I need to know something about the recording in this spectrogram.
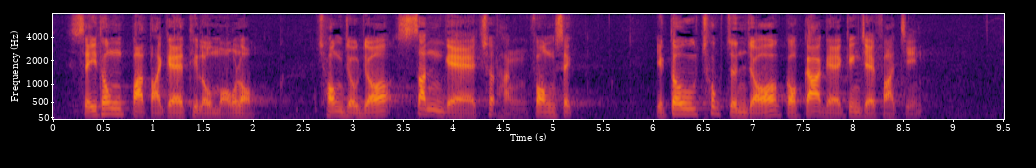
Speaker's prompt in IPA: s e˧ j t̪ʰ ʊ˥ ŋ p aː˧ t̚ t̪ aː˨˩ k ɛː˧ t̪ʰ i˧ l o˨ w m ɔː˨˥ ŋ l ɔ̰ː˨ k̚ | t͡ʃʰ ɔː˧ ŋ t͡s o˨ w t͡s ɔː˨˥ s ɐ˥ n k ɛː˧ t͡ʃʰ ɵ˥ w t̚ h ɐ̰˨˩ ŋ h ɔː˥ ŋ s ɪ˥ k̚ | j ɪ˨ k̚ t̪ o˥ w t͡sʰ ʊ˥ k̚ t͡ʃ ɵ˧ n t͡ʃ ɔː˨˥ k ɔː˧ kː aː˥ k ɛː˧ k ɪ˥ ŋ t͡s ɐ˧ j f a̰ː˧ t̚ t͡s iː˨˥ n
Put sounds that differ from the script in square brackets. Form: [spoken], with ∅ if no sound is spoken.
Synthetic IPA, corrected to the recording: s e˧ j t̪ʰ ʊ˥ ŋ p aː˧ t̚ t̪ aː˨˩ k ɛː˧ t̪ʰ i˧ l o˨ w m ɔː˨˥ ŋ l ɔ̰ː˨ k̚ | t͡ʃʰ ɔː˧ ŋ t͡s o˨ w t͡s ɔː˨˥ s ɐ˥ n k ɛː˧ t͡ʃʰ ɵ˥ [∅] t̚ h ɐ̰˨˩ ŋ [f] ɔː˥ ŋ s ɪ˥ k̚ | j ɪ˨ k̚ t̪ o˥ w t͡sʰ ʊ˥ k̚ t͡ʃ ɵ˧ n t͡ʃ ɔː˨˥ k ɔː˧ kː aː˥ k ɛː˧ k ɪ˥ ŋ t͡s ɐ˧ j f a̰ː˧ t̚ t͡s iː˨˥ n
